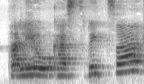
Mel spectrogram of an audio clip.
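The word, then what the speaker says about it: Paleokastritsa: weil es war du hast es auch vorhin mit, du hast es vorhin viel besser ausgesprochen. Paleo Castriza? – Genau.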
